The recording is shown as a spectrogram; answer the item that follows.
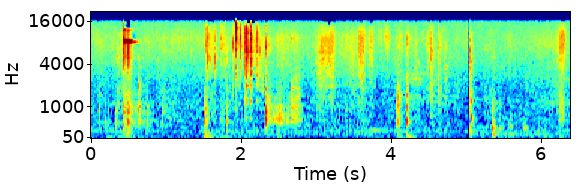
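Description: Metal parts of a dismantled Robinair two-stage vacuum pump clinking and knocking as they are handled: a scattered run of sharp clicks, with a brief scraping sound about two and a half seconds in.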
